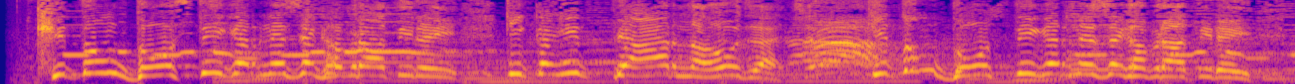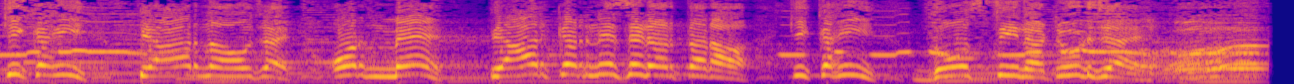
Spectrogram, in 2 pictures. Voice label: romantic shayari

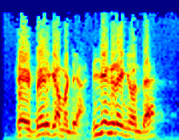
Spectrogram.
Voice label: comedy

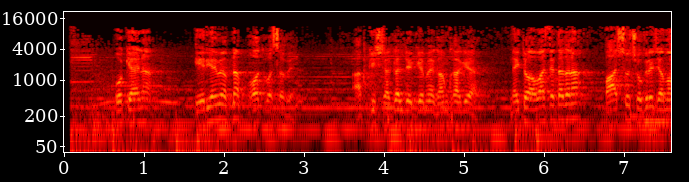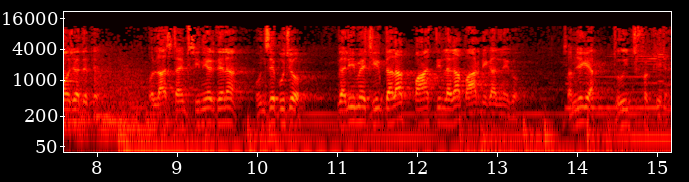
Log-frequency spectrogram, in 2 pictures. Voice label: dialogue Hindi; kamyabi; amir khan

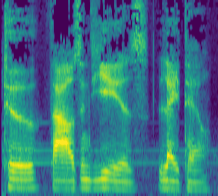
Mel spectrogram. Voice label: a few moments later sms message tone notification

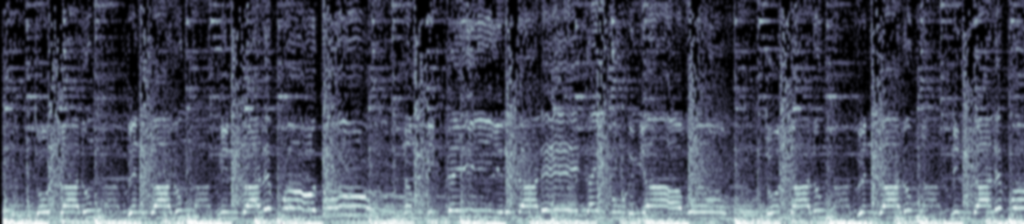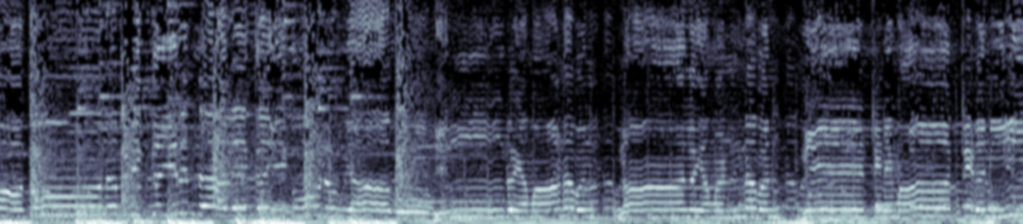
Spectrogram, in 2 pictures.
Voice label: study motivation tamil

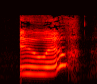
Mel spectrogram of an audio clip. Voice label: uwu girl voice notification message

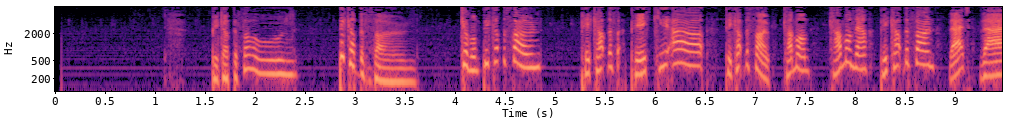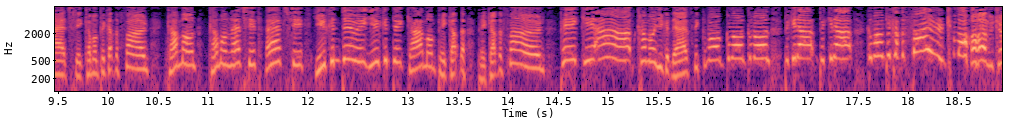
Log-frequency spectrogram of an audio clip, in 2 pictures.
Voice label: pick up phone funny

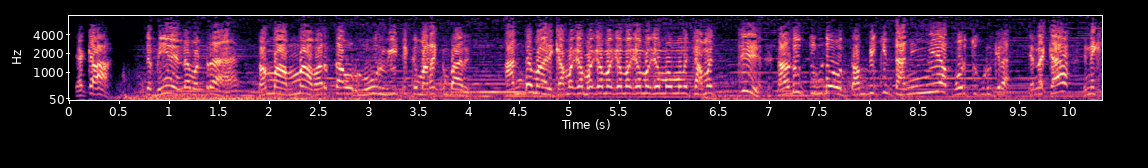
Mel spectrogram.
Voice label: tamil, comedy, dialogue; vetrivel; sakthivel

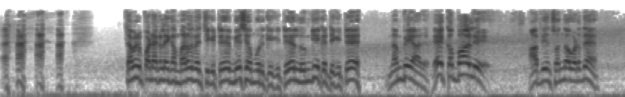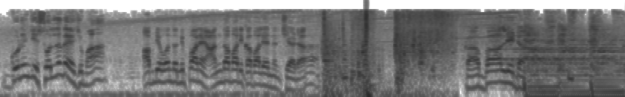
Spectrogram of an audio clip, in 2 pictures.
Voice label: dialogue tamil; rajinikanth; kabali

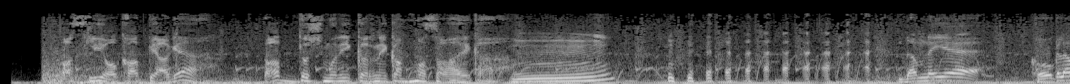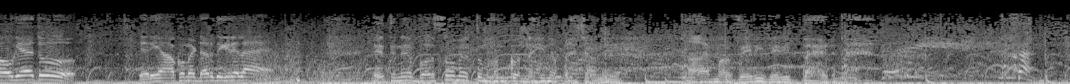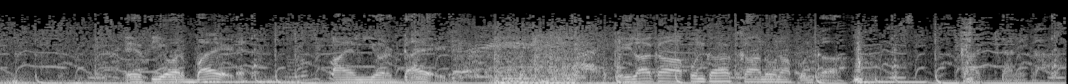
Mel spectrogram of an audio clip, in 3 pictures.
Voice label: dialogue hindi dubbed

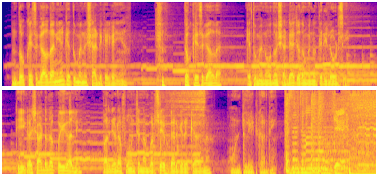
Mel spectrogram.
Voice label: Punjabi Sad Shayari

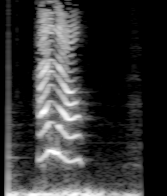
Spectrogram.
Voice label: little girl saying hello sound notification

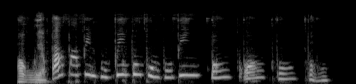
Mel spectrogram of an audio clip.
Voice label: voiceover

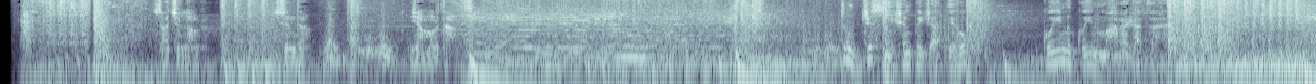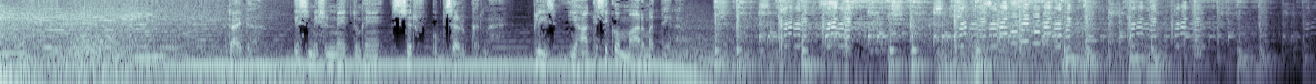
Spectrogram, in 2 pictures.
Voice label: dialogue hindi; tiger zinda hai

